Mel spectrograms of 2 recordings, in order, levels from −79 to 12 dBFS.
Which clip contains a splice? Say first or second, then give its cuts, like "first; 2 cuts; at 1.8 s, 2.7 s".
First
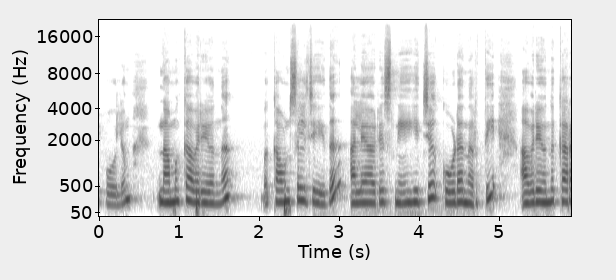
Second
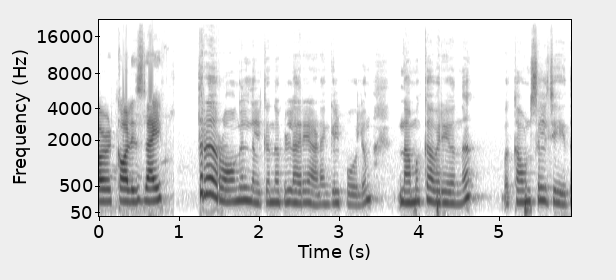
second; 1 cut; at 0.9 s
